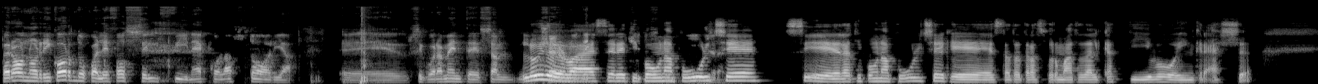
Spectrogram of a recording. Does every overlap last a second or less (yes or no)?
no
